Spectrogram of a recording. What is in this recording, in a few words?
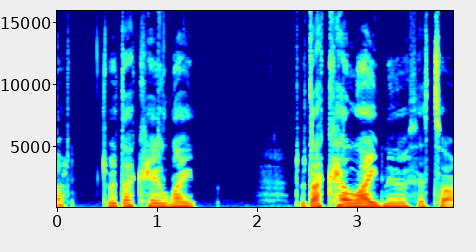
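"celain" Welsh, spoken word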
